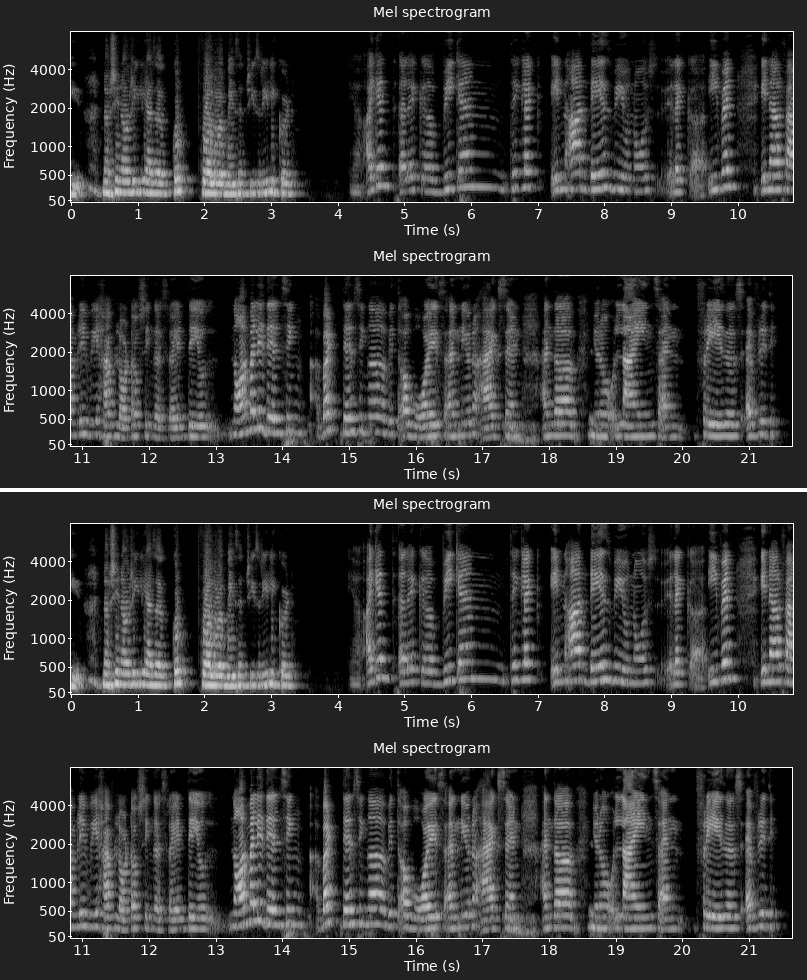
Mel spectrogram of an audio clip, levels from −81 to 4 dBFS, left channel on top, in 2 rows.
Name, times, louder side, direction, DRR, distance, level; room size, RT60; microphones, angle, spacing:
voice 1, 0.0-1.7 2.0-3.3 18.7-18.9, right 1 dB, 15° right, 3 dB, 0.5 m, -21 dB
voice 2, 4.2-6.9 7.2-21.4, right 3 dB, 60° right, 1 dB, 0.8 m, -27 dB
3.3 x 2.4 x 2.7 m, 0.30 s
head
